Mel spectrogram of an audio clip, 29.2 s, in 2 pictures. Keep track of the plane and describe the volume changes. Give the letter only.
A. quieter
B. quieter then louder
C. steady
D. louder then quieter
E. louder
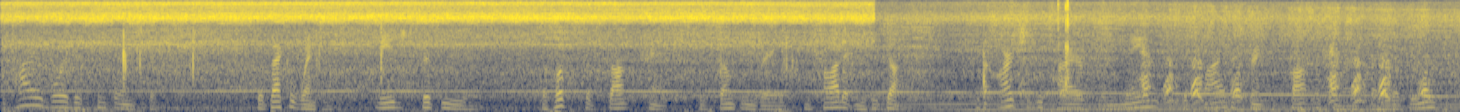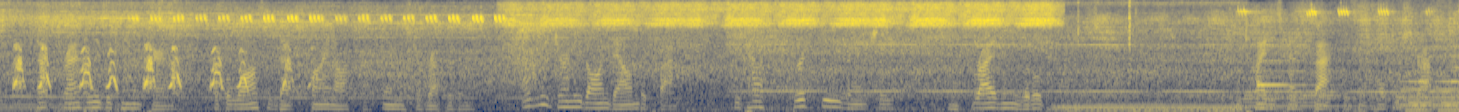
C.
